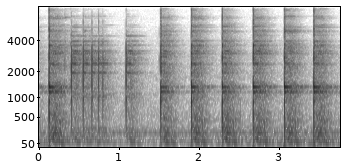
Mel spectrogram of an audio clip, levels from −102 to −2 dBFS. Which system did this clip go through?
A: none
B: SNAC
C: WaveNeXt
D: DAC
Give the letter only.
A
